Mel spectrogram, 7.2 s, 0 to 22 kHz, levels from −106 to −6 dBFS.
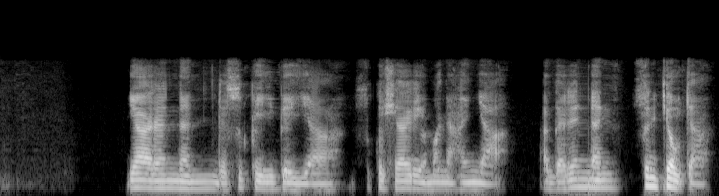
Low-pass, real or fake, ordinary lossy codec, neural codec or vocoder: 7.2 kHz; fake; Opus, 64 kbps; codec, 44.1 kHz, 3.4 kbps, Pupu-Codec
